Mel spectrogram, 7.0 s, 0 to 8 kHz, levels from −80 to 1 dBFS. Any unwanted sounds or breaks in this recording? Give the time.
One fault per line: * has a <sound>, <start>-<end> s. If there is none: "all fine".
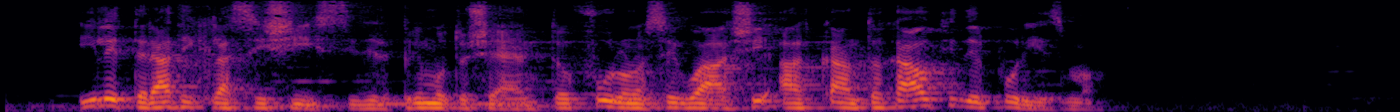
all fine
